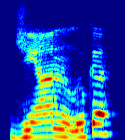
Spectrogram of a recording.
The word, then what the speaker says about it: Gian Luca: Is it Gian Luca? I I just realized I didn't even ask. Hey. Yeah. Yeah. You said it right.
